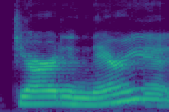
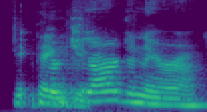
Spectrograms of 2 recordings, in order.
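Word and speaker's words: giardiniera: and then you take I don't know how to say this jardineria jardineria yeah whatever it's like a bunch of pickled veggies um gardera gardera you're right gardera um some roasted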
